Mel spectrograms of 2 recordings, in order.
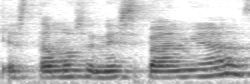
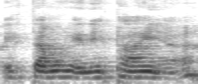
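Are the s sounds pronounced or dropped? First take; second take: pronounced; dropped. First: The s sounds are clearly pronounced. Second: The s sounds are swallowed, Chilean style.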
